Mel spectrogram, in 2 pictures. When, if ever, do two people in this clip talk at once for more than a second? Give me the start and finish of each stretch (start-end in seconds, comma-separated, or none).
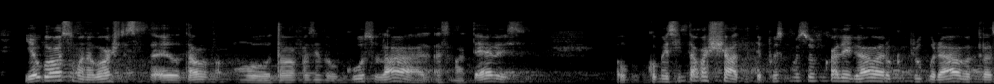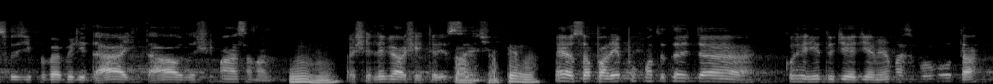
none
